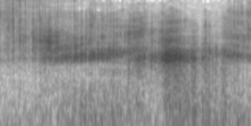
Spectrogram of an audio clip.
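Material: Plastic.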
